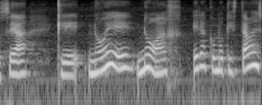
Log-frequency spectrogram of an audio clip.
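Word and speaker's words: נח: nombre de Noé porque Cómo se dice no en hebreo se dice noah y ahí lo vemos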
